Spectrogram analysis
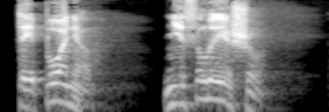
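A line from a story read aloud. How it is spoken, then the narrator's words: Growling. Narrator (Russian): рычал он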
